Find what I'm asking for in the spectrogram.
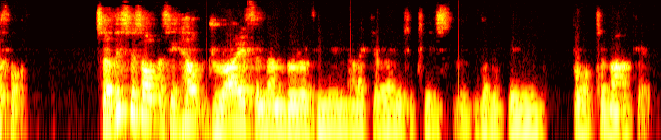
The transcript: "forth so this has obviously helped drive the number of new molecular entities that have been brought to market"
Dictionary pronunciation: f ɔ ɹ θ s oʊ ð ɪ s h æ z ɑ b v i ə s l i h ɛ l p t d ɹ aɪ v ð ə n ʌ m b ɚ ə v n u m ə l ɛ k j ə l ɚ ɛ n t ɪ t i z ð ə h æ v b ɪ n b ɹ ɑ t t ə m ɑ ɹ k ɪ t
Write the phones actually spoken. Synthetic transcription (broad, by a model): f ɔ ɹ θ s oʊ ð ɪ s h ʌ z ɑ b v i ə s l i h ɛ l p d ɹ aɪ v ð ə n ʌ m b ɚ ə v n u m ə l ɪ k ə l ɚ ɛ n t ɪ t i z ð ə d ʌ v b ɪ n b ɹ ɑ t t ə m ɑ ɹ k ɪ t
